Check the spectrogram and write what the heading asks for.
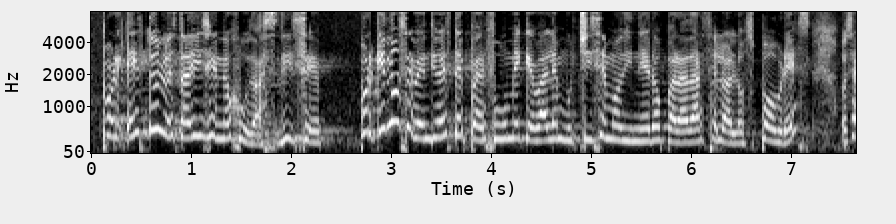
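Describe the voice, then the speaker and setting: A woman pastor, preaching a lively sermon to her congregation with frequent rhetorical questions. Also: sits high.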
